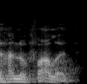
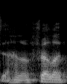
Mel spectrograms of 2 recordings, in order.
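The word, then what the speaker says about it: הנופלת: lanu et sukat David hanofelet. You would think it would be hanofalet, but actually it's hanofelet there.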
